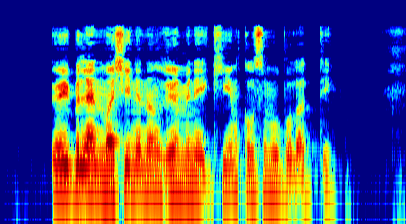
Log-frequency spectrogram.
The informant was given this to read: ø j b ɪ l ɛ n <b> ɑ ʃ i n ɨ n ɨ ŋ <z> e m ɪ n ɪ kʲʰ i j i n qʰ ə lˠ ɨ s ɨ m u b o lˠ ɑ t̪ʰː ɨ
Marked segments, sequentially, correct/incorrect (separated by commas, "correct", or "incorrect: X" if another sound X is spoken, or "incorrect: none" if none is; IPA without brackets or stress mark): incorrect: m, incorrect: ʁ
